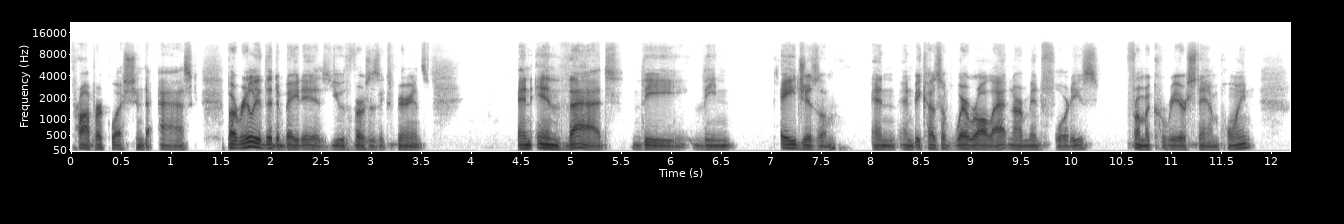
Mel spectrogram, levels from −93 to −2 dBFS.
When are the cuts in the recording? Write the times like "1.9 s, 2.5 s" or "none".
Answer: 5.5 s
